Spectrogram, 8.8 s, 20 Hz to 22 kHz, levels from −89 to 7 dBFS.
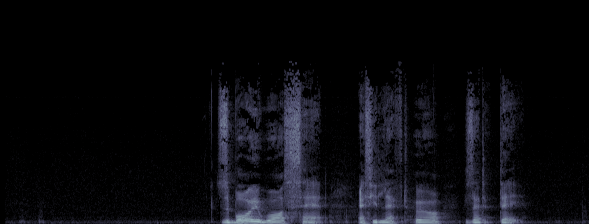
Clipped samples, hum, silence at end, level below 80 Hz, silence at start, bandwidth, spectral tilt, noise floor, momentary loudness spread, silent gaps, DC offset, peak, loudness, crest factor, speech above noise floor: under 0.1%; none; 1 s; -82 dBFS; 3.3 s; 15.5 kHz; -4 dB/octave; -71 dBFS; 13 LU; none; under 0.1%; -16 dBFS; -34 LUFS; 22 dB; 38 dB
